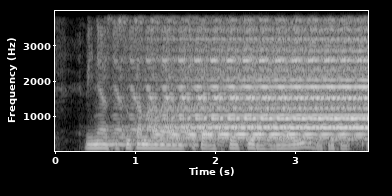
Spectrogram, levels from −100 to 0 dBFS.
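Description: From 0.43 s to the end of the clip there is feedback echo between two devices: a second device in the room plays back what the first microphone sent, and that microphone picks it up again. The echo canceller removes only its own device's playback, so the loop stays open. Each stretch of speech returns roughly every fifth of a second, thinner and more ringing. The loop is loud enough that the repeats pile up, peaking at about 9 dB above the speech, all within the narrow 4 kHz band of a G.711 call.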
